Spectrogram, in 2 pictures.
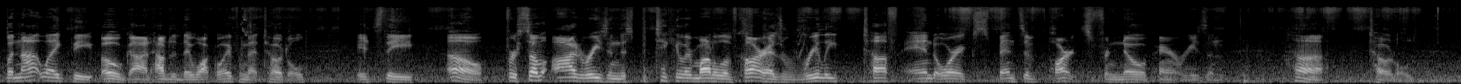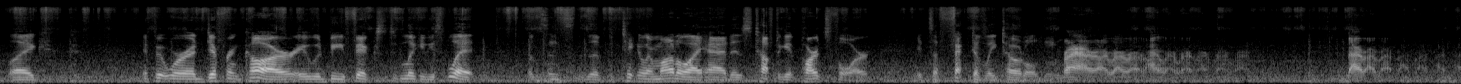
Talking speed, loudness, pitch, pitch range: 140 wpm, -27 LUFS, 130 Hz, 115-150 Hz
